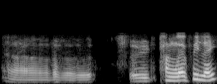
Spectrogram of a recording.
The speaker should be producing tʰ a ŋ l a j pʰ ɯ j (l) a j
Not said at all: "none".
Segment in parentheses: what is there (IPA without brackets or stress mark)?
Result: l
